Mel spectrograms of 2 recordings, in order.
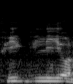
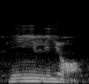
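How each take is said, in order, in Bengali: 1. g উচ্চারিত হয়, একটি শক্ত g ধ্বনিতে। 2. g নীরব থাকে, ধ্বনি হয় তালব্য 'l'। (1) "এটা কিন্তু ফিগলিও না" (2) "এটা হবে ফিলিও"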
